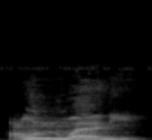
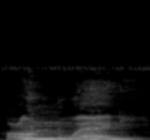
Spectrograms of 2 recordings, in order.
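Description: Both takes have the same delivery.

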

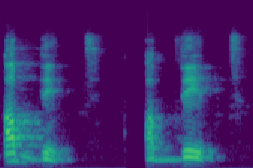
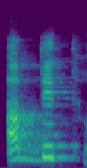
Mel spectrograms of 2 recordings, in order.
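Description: First: Update stressed on UP, first syllable hit. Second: Update with DATE punched high, second syllable; stress on second syllable. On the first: Lecturer demonstrates the noun for students, first-syllable stress. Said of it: "هنا نبرنا على المقطع الأول بمعنى تحديث". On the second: Lecturer demonstrates the verb for students, stress on DATE. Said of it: "بمعنى يحدث". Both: Shown as a demonstration.

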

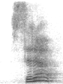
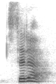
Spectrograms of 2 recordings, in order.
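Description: First: Higher, louder repeated order; father repeats the order even louder. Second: Stern, louder father's order; firm command to get up; father ordering his son to sit up, stern. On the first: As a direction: raise it up another notch. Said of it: "Papa said even louder". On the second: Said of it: "Papa said sternly". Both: A narrator's reading.

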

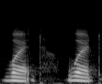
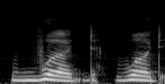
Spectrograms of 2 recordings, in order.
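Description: First: 'would' as loose 'wuhd'; relaxed weak form. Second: WOULD with rounded 'oo', lips tensed; strong form, not weak. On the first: English teacher shows the easy way, relaxed weak form. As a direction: let the lips go slack on a short 'wuhd'. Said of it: "입술에 힘을 빼고 편안하게". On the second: English teacher shows what to avoid, over-rounded form. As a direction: push out a full 'wood'. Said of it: "이렇게 하지 않습니다". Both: Shown as a demonstration.

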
